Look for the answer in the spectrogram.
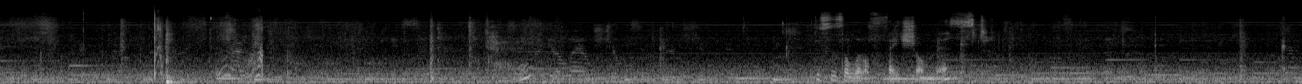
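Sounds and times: airplane cabin noise: 0:00.0 - 0:13.0.

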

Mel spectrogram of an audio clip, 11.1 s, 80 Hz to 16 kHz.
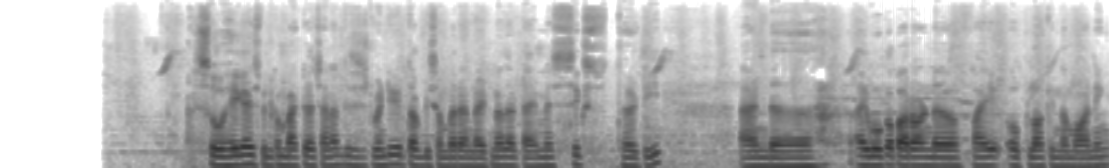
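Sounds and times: faint outdoor background noise: 0:01.0 - 0:11.0
man speaking: 0:01.9 - 0:06.7, 0:07.4 - 0:11.0.

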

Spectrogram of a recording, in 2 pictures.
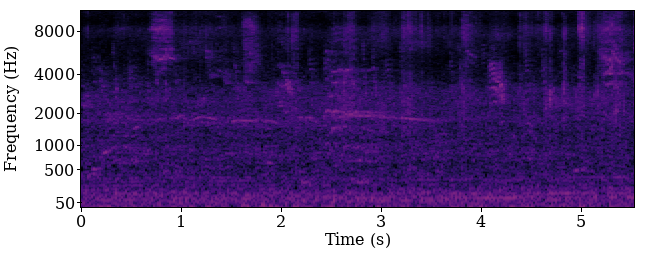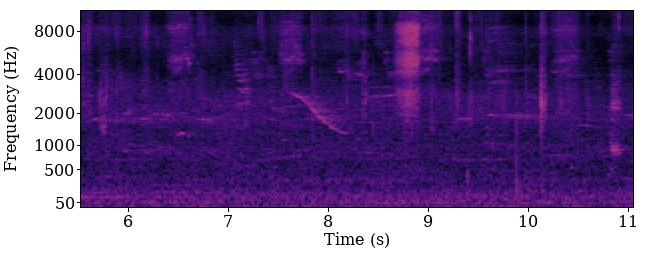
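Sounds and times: bird chirps: 0:06.3 - 0:09.6
bird calling: 0:07.5 - 0:09.2.

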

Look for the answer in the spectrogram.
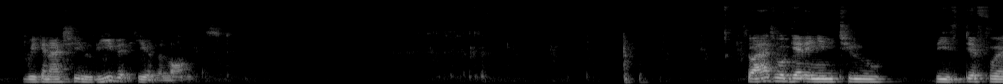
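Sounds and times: sipping tea: 0:03.8 - 0:05.3
cup taps: 0:04.7 - 0:07.5.

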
